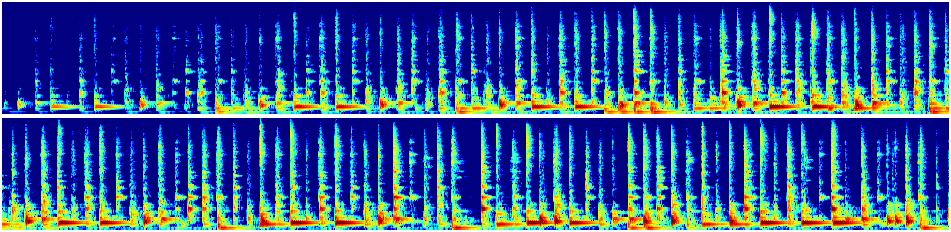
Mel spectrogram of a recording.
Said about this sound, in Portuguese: Quando você ouve essa música tão declarada, desse ritmo, você não consegue ficar com o, o esqueleto parado, né? Você sempre está se movimentando. E esse ritmo resulta então dessa batida de origem cubana e esses ritmos conhecidos como caribenhos,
